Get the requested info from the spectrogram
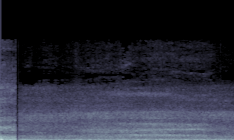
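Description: Background music cuts off right at the start, leaving a steady low outdoor rumble with a faint whine that swells and fades about a second in.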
